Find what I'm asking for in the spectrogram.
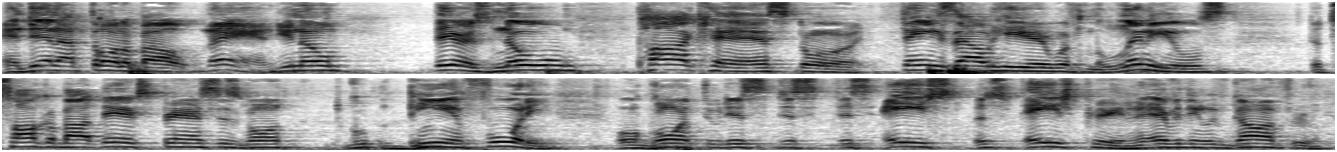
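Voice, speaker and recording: Speaking at a moderate pace with lively intonation, a man with a fairly high pitch is heard through audible room echo and noticeable background noise. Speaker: podcast host. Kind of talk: live podcast panel talk. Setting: brewery with live audience.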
